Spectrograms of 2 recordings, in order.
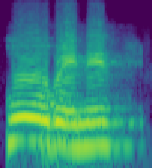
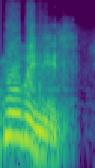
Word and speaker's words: jóvenes: Claro, sabiendo que la antepenúltima sílaba es nuestra la mayor fuerza de voz, como en el caso de música, médico, pájaro, jóvenes. Y me voy a detener en jóvenes porque jóvenes, cuando escribimos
